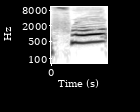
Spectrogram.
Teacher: Notice the vowel on the from is quite narrow. Fr. And she's actually getting quite an odd placement in there, but it's not spread.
